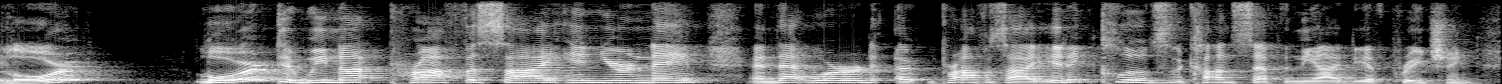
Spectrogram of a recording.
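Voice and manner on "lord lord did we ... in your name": rising, slowed plea of Lord, Lord; pleading. Acted. The rejected plead with their Lord at the gate, rising and pleading. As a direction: beg to be let in, voice climbing higher and louder. Quoting pleaders before Jesus.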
